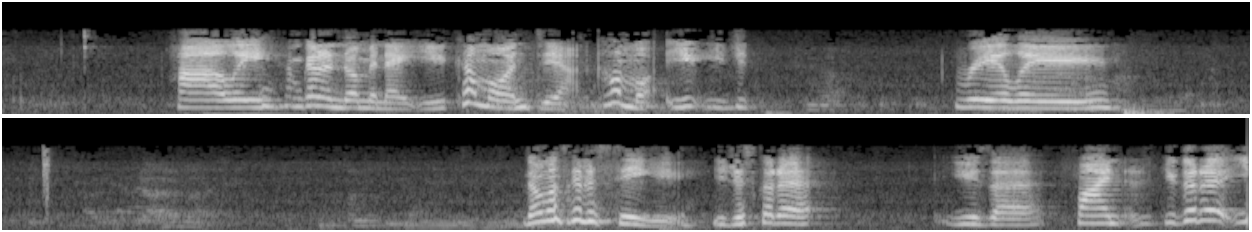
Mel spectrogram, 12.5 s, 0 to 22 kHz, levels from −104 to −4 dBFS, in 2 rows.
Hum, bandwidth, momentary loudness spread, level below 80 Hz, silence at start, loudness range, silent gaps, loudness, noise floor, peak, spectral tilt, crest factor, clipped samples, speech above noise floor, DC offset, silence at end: none; 8 kHz; 17 LU; -58 dBFS; 0.85 s; 7 LU; none; -21 LUFS; -59 dBFS; -4 dBFS; 1.5 dB/octave; 22 dB; under 0.1%; 36 dB; under 0.1%; 0 s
